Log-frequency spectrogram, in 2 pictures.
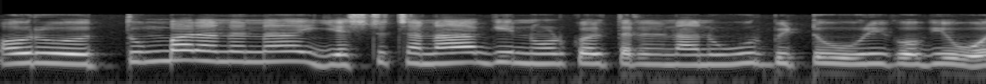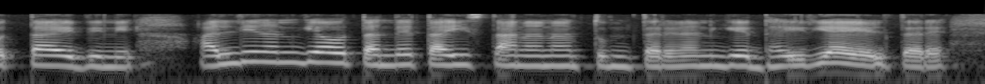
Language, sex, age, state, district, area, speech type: Kannada, female, 18-30, Karnataka, Tumkur, rural, spontaneous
